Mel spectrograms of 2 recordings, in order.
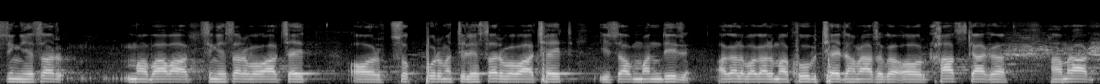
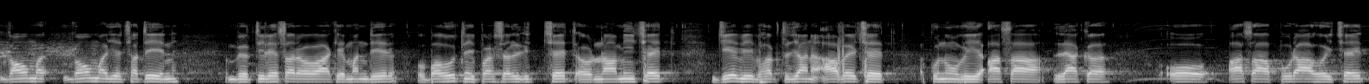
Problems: background sounds at intervals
